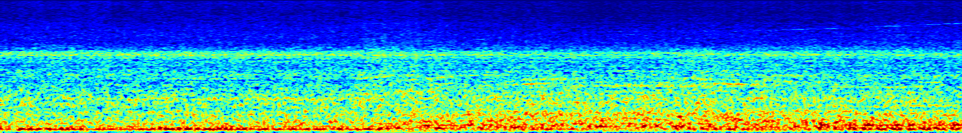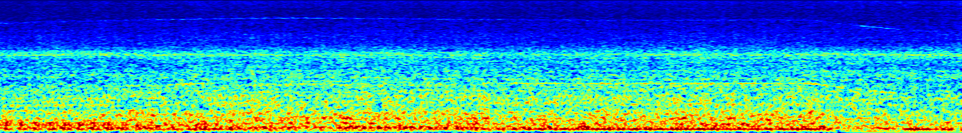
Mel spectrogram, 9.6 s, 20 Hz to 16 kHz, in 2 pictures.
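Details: Caterpillar C9 diesel engine at idle: heavy, uneven, stumbling beat from an injector misfire.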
